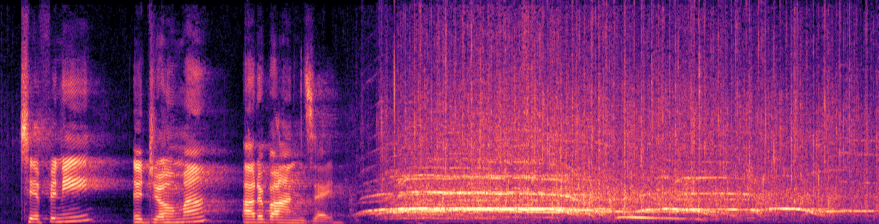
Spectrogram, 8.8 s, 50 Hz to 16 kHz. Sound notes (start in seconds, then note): 3.5 audience cheers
